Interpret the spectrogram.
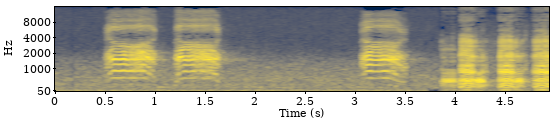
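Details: Crow calling with three rasping caws, two close together and a third after a pause of over a second, followed at the end by a burst of shorter, clipped harmonic calls of a different quality.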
